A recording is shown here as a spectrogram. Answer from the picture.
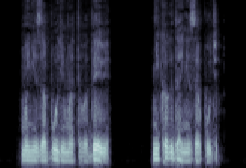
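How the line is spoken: Soundless mouthed whisper. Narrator (Russian): одними губами шепнула

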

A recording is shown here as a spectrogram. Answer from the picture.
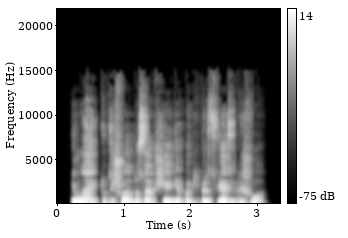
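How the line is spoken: Frightened report. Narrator (Russian): как-то испуганно доложила Маша

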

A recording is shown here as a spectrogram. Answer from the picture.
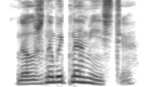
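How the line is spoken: Calm reply. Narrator (Russian): спокойно ответил отец Нор

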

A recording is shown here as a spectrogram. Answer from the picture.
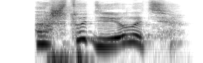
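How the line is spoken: Sighing reply. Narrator (Russian): вздохнул в ответ я

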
